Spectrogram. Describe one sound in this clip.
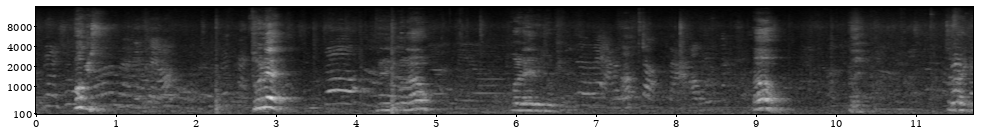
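A man calls out commands loudly in an echoing room.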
